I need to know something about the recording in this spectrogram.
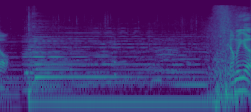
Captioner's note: cows moo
